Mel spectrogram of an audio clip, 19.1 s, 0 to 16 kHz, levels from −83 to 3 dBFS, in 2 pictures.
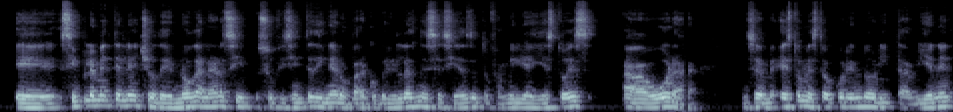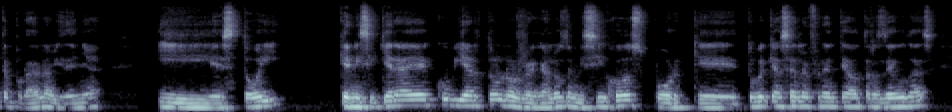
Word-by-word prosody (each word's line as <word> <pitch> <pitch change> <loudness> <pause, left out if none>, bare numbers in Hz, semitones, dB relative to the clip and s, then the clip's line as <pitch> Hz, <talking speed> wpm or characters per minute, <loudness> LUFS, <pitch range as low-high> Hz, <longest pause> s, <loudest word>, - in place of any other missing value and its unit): eh, 100 -1 +4
simplemente 140 +5 +2
el 145 - 0
hecho 140 -5 +1
de 105 -2 +2
no 120 +3 +3
ganar, 125 0 +1
si 120 -2 -1
suficiente 110 -1 -3
dinero 115 -4 +1
para 105 -3 -4
cubrir 105 +1 -4
las 120 +1 +2
necesidades 110 -3 -1
de 120 - 0
tu 105 -2 -11
familia, 105 +1 -3
y 100 +1 -3
esto 105 +3 0
es 125 -2 0 0.2
ahora, 115 +1 +2 0.4
o - - -14
sea, 115 +2 +2
m 110 0 -3
esto 115 +4 0
me 125 - +2
está 115 0 -1
ocurriendo 120 +1 0
ahorita, 115 -4 -2
viene 105 +6 -1
en 125 - -4
temporada 105 -2 -5
navideña, 110 +1 -4 0.5
y 105 -4 +1
estoy 115 +10 +1 0.5
que 125 - +7
ni 120 -1 +5
siquiera 135 +5 +1
he 155 0 +3
cubierto 150 -1 -1
los 135 -6 +1
regalos 110 +4 0
de 125 - -2
mis 105 0 0
hijos 145 +5 0
porque 105 -3 -1
tuve 125 0 0
que 130 - -2
hacerle 125 0 0
frente 125 0 -3
a 120 - +1
otras 115 -2 -3
deudas, 125 +3 0
115 Hz, 165 wpm, -24 LUFS, 105-125 Hz, 0.5 s, que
